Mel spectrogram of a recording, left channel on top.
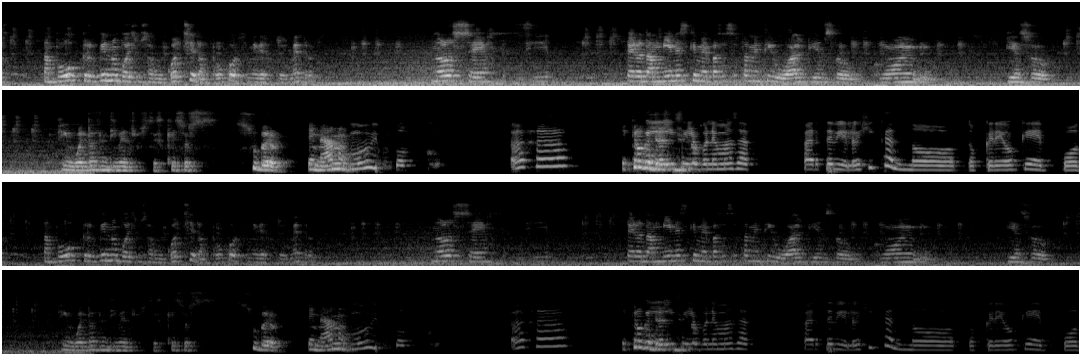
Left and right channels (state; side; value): quieter; right; 13.4 dB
